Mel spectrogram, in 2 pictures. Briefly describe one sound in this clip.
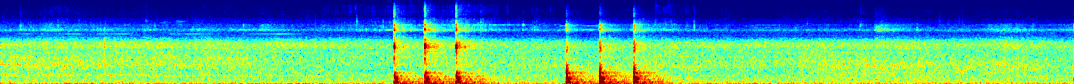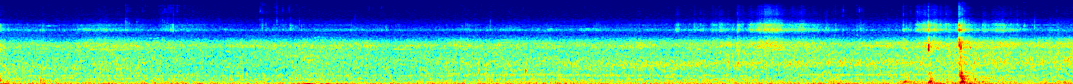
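Calm water laps softly.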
